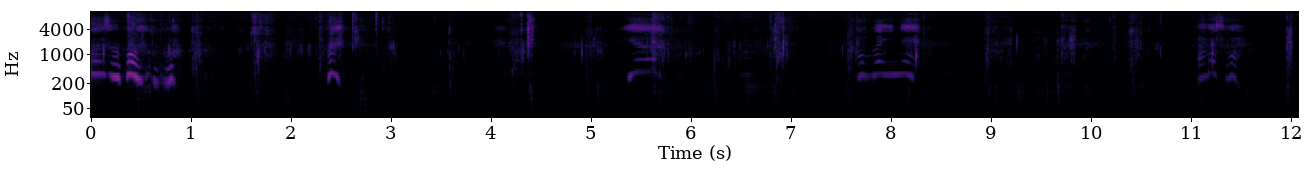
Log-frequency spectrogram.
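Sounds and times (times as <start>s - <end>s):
footsteps crunching on stones: 0.0s - 12.0s.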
